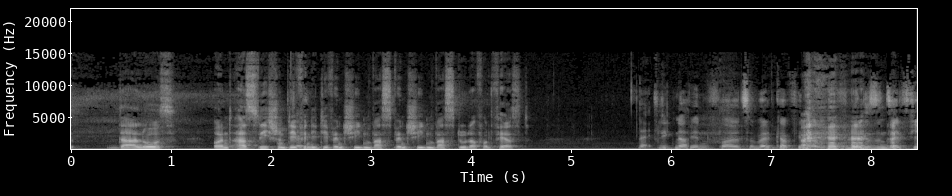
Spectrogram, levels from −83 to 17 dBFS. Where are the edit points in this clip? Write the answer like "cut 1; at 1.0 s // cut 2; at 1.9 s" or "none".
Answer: cut 1; at 1.9 s // cut 2; at 3.2 s // cut 3; at 5.8 s // cut 4; at 6.2 s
